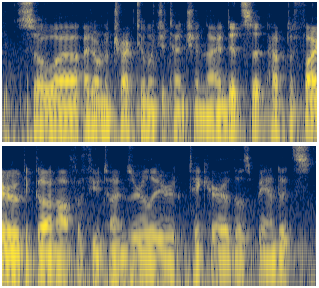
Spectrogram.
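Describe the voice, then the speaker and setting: A man talks quietly at a fairly quick pace with hardly any pauses. His medium-pitched voice stays monotone and flat. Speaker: gaming video creator. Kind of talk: let's play commentary. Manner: quiet, keeping voice down; casual, conversational.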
